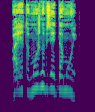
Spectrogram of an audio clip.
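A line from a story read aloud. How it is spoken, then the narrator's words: Whispering. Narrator (Russian): шепнул я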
